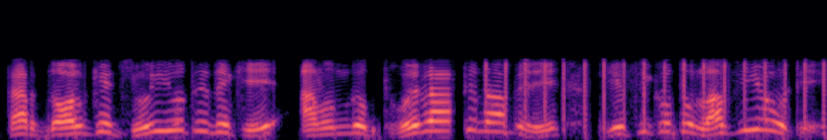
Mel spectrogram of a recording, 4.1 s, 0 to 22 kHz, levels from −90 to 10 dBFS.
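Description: Throughout, the speech sounds thin, boxed-in and faintly rough and synthetic, with nothing above about 3.4 kHz and little below 200 Hz. This is the iLBC codec at work: a narrowband VoIP coder that encodes each 30 ms frame's excitation on its own. The damage is plainly audible, and the character fits iLBC's 13.33 kbps mode.

At 0.63 s a brief held, slightly buzzy vowel replaces the speech for about 30 ms. At 2.19 s a longer one lasts about 60 ms. These are lost iLBC frames, consistent with one and then two missing 30 ms frames. The decoder fills each gap by repeating the last pitch cycle mixed with noise. Because each frame stands alone, the voice is right again almost at once after both gaps.

From 2.43 s to 4.13 s a train of clicks ticks over the speech and through its pauses: about twenty near-identical pops at a steady 10.1 per second, peaking around 20 dB above the speech. Pulses this regular and uniform point to a repeating electrical disturbance, likely interference from nearby equipment or a faulty connection or power supply.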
